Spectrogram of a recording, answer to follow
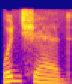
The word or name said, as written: woodshed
